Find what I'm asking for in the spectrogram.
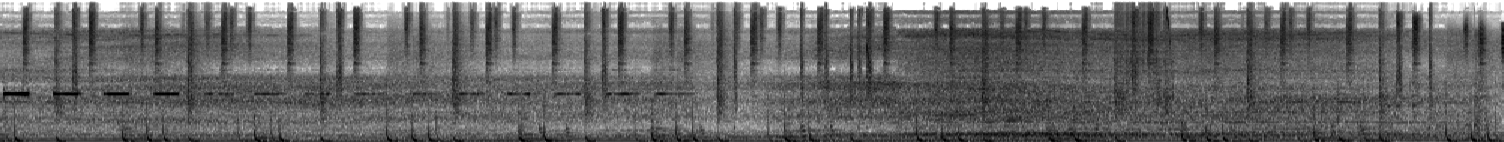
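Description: An eight-wheeled forestry logging machine works steadily with a continuous engine drone, loud and close, while repeated reversing beeps and clanking knocks sound over it.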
